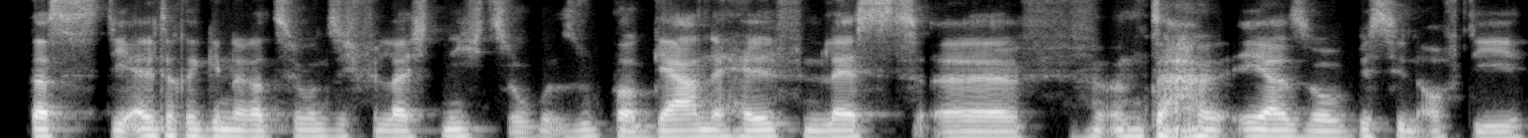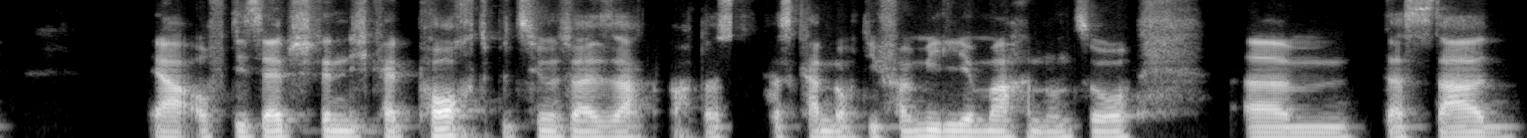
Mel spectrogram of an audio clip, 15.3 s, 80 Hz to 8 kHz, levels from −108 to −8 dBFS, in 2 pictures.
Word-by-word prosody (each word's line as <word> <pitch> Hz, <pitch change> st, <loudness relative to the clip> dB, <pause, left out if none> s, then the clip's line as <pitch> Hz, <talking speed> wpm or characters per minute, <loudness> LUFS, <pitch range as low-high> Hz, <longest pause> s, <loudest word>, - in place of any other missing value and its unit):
dass 105 Hz, 0 st, +3 dB
die 100 Hz, -, 0 dB
ältere 110 Hz, 0 st, +3 dB
Generation 100 Hz, -1 st, 0 dB
sich 100 Hz, 0 st, -8 dB
vielleicht 95 Hz, -1 st, -1 dB
nicht 105 Hz, 0 st, -2 dB
so 85 Hz, -1 st, -7 dB
super 95 Hz, -1 st, -2 dB
gerne 100 Hz, +1 st, +4 dB
helfen 100 Hz, 0 st, +1 dB
lässt, 95 Hz, 0 st, +1 dB
äh, 90 Hz, 0 st, +2 dB
f 90 Hz, +2 st, -10 dB
und 105 Hz, +1 st, -1 dB
da 100 Hz, +2 st, +4 dB
eher 105 Hz, -1 st, +3 dB
so 95 Hz, -1 st, -1 dB
bisschen 100 Hz, 0 st, -4 dB
auf 90 Hz, 0 st, -8 dB
die 90 Hz, -1 st, -5 dB, 0.7 s
ja, -, -, +3 dB
auf 95 Hz, 0 st, -5 dB
die 95 Hz, -, -3 dB
Selbständigkeit 95 Hz, 0 st, 0 dB
pocht, -, -, +5 dB
beziehungsweise 90 Hz, -2 st, -1 dB
sagt: 90 Hz, -1 st, -1 dB
„Och, -, -, -10 dB
das -, -, -4 dB, 0.2 s
das -, -, -5 dB
kann 90 Hz, 0 st, -1 dB
doch 85 Hz, -1 st, -3 dB
die 85 Hz, -, -7 dB
Familie 95 Hz, +1 st, +1 dB
machen“, 90 Hz, -1 st, -1 dB
und 90 Hz, +2 st, -6 dB
so. 90 Hz, 0 st, 0 dB, 0.6 s
Ähm, 85 Hz, 0 st, 0 dB
dass 85 Hz, 0 st, -3 dB
da 85 Hz, 0 st, +3 dB
95 Hz, 160 wpm, -25 LUFS, 90-100 Hz, 0.7 s, pocht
